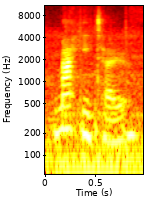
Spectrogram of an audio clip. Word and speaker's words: Mahito: watching the Jutsu kaisen I think it's mahito but I keep pronouncing it in an awful way that sounds like mojito um and so I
